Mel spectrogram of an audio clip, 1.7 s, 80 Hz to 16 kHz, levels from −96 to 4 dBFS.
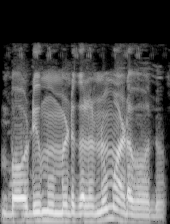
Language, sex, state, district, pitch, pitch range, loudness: Kannada, female, Karnataka, Belgaum, 130 Hz, 125-140 Hz, -10 LUFS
